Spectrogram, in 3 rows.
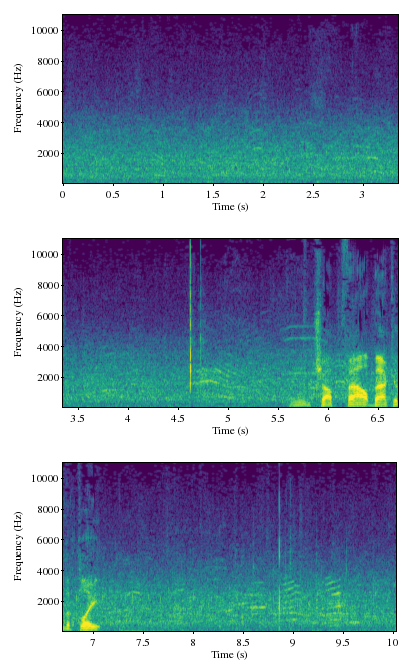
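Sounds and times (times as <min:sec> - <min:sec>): crowd murmur: 0:00.0 - 0:10.0
wooden bat crack: 0:04.6 - 0:04.9, 0:08.7 - 0:09.1.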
